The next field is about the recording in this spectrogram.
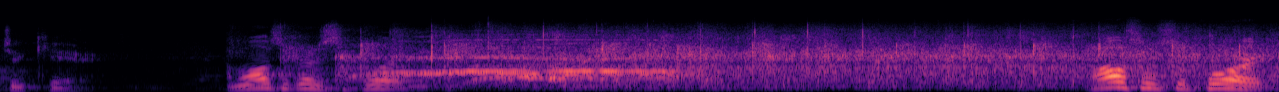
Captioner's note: applause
